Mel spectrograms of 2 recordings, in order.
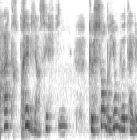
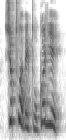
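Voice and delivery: high, loud cry of enthusiasm; exclaiming; 8 semitones higher, 8 dB louder than usual. A narrator's reading. Gus cheering Cinderella on, exclaiming. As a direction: pipe up loudly and eagerly. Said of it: "s'écrie Gus".

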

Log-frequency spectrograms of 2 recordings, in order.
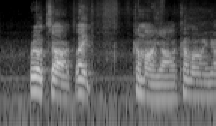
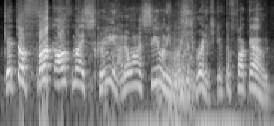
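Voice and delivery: loud, higher-pitched mock-outraged rant; worked-up, exasperated telling-off; angry dismissal; 5 semitones higher, 7 dB louder than usual. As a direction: order them off the screen, loudly. Ranting at British callers on screen.

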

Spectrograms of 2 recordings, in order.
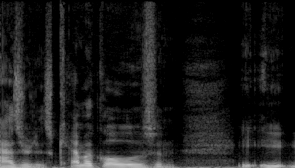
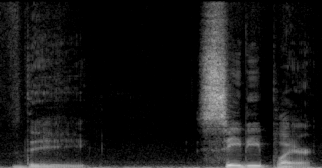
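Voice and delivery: ordinary talk

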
